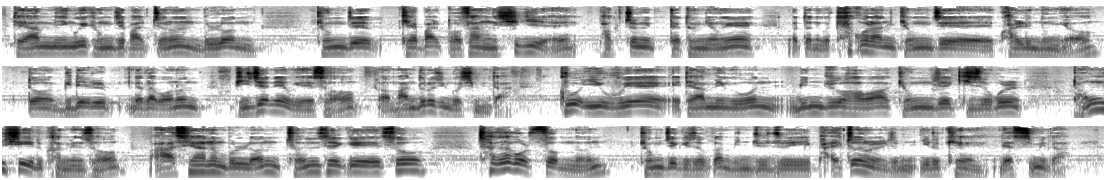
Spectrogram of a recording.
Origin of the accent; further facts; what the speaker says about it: North Korea; now in South Korea; 제가 1992년도에 첫 탈북을 해서 중국에 있을 때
